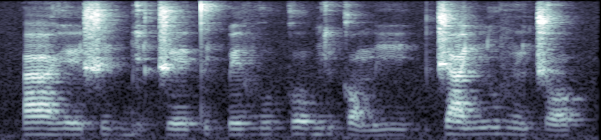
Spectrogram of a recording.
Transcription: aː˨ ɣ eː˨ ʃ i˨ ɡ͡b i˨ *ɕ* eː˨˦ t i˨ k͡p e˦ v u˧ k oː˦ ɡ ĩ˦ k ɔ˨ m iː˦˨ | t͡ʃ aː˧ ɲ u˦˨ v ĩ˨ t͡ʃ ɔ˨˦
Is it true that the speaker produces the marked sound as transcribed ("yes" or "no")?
no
